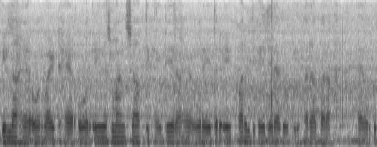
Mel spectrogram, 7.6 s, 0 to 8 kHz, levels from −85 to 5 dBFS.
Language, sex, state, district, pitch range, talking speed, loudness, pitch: Hindi, male, Rajasthan, Bikaner, 105-110 Hz, 200 wpm, -23 LUFS, 110 Hz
